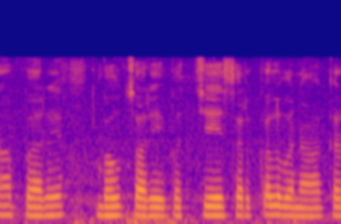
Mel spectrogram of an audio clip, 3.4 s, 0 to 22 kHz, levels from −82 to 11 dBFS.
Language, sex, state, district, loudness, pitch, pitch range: Hindi, male, Haryana, Charkhi Dadri, -15 LUFS, 155 Hz, 155-165 Hz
